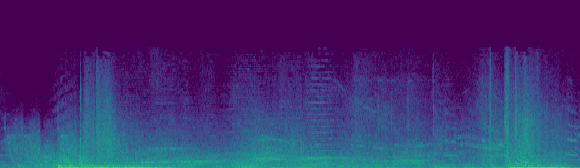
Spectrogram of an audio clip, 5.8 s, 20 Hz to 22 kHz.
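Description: Heavy blaster fire pounds a reactor in Star Wars Battlefront 2, loud booming bursts opening and closing the passage with rumbling, crackling battle noise between.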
